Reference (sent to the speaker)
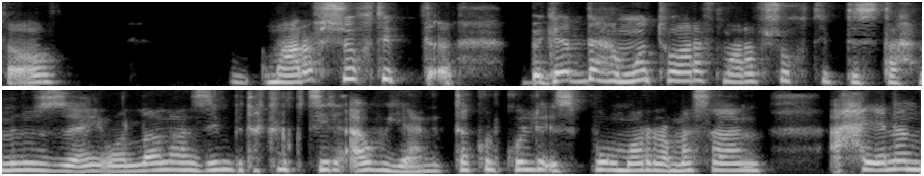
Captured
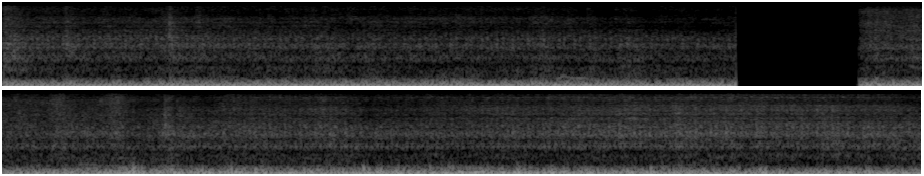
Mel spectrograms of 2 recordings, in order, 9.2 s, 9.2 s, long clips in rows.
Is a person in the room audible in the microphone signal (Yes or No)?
No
